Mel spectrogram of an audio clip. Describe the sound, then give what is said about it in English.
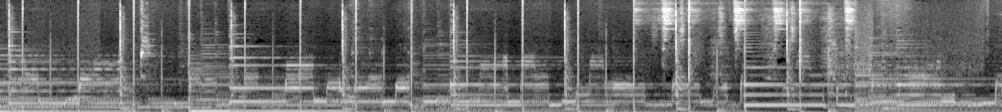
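A Metro light rail train at the Expo Crenshaw station, with a steady humming electric whine that shifts pitch in steps, broken by repeated sharp clanks and clicks throughout. “That's the sound of the light rail outside of the Expo Crenshaw station.”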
